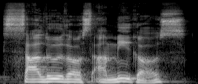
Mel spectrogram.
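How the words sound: It is said with a Spanish pronunciation. The title is pronounced as in its source language. "and pronounce it"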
